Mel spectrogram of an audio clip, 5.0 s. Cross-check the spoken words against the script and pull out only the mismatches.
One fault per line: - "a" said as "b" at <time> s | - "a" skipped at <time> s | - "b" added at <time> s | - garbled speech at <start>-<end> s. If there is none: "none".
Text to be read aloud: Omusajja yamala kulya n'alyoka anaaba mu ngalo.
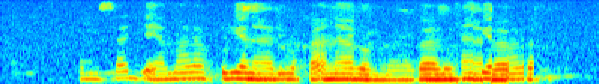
- garbled speech at 3.8-4.4 s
